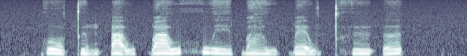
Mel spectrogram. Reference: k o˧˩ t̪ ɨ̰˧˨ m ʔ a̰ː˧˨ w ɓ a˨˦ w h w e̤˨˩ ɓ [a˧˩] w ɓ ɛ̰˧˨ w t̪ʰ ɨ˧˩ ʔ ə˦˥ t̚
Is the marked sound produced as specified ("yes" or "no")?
no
